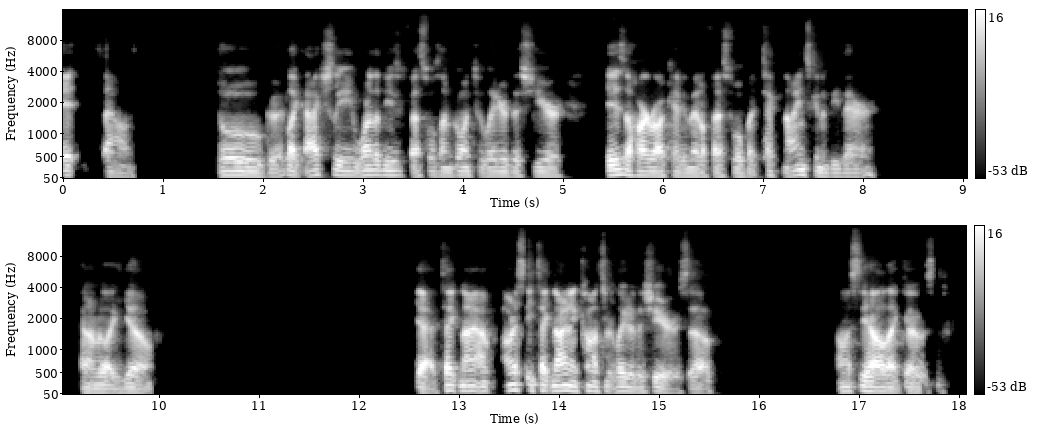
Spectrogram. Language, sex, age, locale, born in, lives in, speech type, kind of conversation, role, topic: English, male, 40-44, en-US, United States, United States, conversation, unstructured, none, What was the last song you listened to on repeat, and what made you keep replaying it?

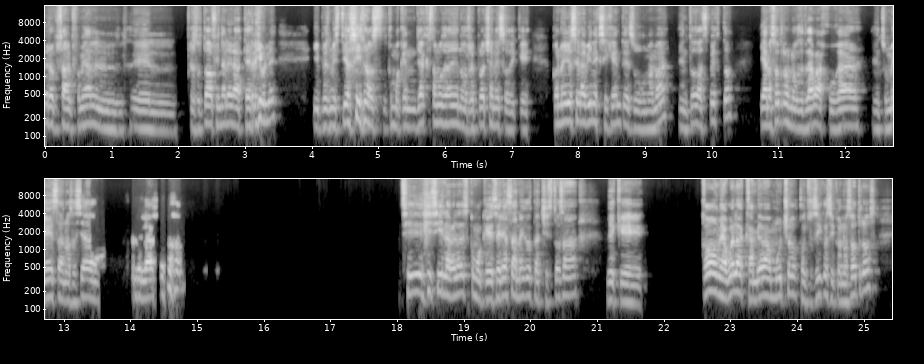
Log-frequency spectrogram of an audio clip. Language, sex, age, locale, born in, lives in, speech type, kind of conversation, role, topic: Spanish, male, 20-24, es-MX, Mexico, Mexico, conversation, podcast, guest, ¿Qué platos te recuerdan a tu infancia y por qué?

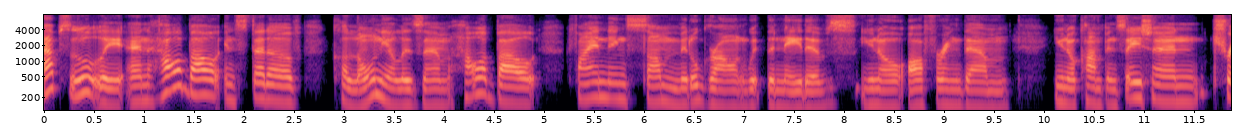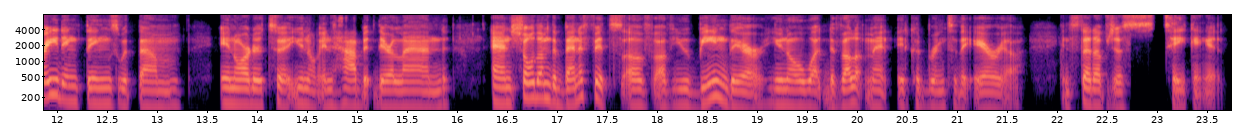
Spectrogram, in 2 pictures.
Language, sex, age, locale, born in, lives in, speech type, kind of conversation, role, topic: English, female, 30-34, en-US, United States, United States, conversation, unstructured, none, Would you rather change one decision in your life or influence one major world event?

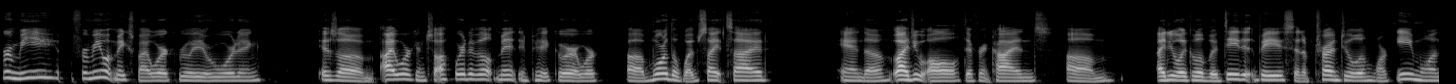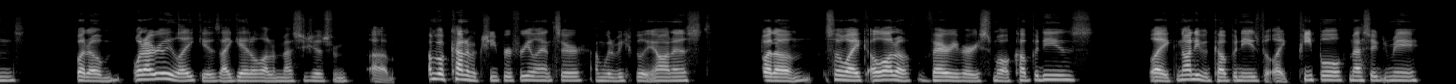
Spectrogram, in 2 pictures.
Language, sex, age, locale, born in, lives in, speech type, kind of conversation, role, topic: English, female, 20-24, en-US, United States, United States, conversation, unstructured, none, What makes a job feel rewarding to you?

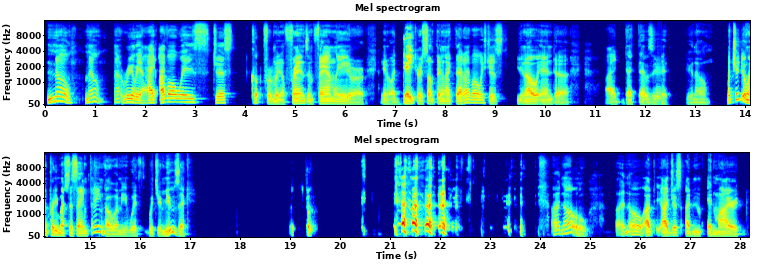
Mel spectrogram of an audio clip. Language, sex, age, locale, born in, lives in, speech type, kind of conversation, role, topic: English, male, 65-69, en-US, United States, United States, conversation, unstructured, none, What traditions have you created with roommates, friends, or family?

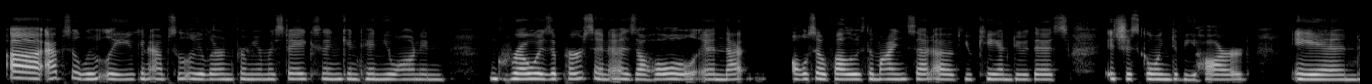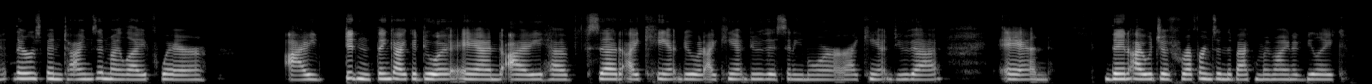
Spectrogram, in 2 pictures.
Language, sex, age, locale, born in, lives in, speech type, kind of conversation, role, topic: English, female, 30-34, en-US, United States, United States, conversation, unstructured, none, What is the best piece of advice you have actually put into practice?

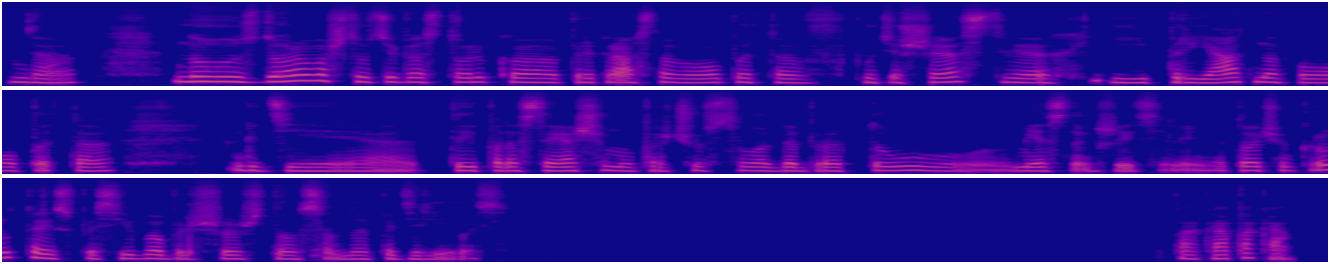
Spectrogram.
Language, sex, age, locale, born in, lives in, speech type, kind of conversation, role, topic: Russian, female, 25-29, ru-RU, Ukraine, United States, conversation, podcast, host, Какой случай доброты со стороны незнакомца в чужой стране тебе запомнился больше всего?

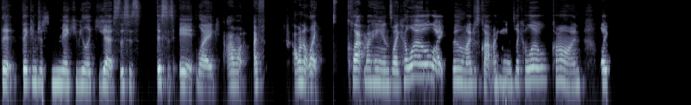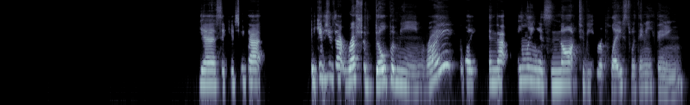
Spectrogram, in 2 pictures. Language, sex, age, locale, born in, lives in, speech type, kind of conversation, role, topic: English, female, 30-34, en-US, United States, United States, conversation, podcast, host, What helps people stick with positive habits even when motivation fades?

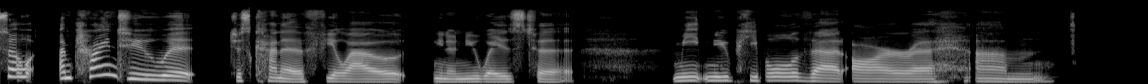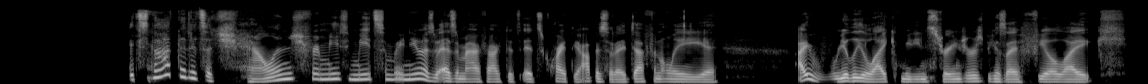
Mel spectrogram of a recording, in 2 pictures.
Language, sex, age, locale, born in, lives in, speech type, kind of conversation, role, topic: English, female, 55-59, en-US, United States, United States, conversation, advice, user, How can I make new friends as an adult?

